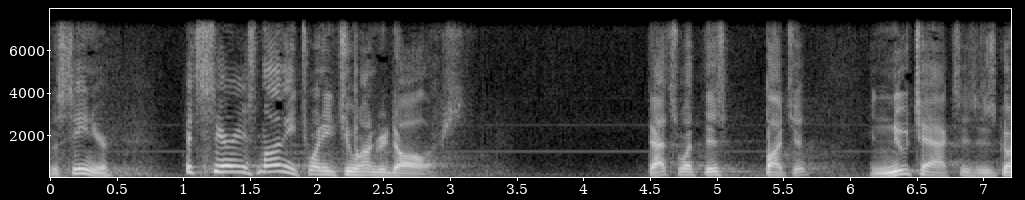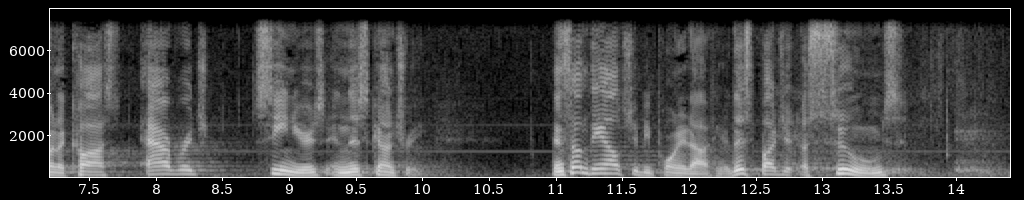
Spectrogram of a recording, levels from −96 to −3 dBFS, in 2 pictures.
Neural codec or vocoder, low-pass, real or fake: none; 7.2 kHz; real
